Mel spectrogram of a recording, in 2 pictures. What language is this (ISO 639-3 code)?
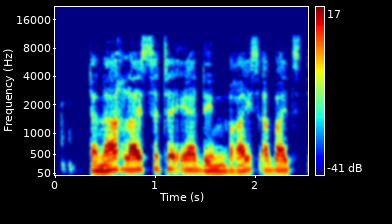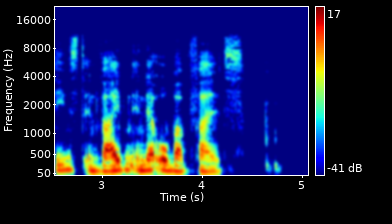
deu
